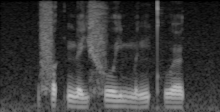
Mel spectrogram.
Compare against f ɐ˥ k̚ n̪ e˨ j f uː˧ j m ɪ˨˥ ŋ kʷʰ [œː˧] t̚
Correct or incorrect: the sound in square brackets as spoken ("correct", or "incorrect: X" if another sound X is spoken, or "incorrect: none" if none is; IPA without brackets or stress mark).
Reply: correct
